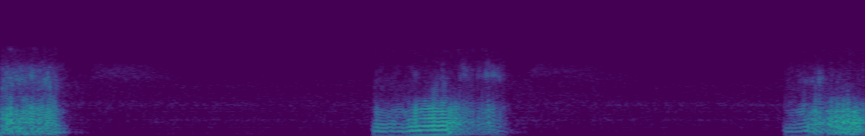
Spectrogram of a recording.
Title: The Snoring POP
